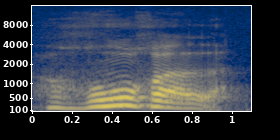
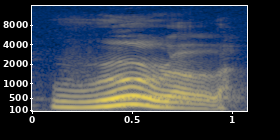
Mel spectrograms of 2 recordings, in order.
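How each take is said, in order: First: The R is made in the back of the throat. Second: The R is made toward the front, no throat sound. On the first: "but the French say rural. Okay, it's more in the back of your throat" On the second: "in English, when we pronounce it, we say rural"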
